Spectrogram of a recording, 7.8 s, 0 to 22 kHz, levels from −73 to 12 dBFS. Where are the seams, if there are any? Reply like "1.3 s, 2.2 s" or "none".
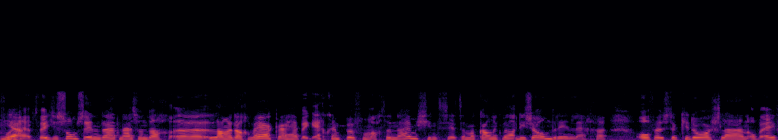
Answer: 5.1 s, 6.5 s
